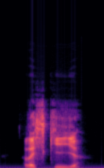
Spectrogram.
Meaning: inflection of resquiller: 1. first/third-person singular present indicative/subjunctive 2. second-person singular imperative
- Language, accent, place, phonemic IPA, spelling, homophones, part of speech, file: French, France, Lyon, /ʁɛs.kij/, resquille, resquillent / resquilles, verb, LL-Q150 (fra)-resquille.wav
